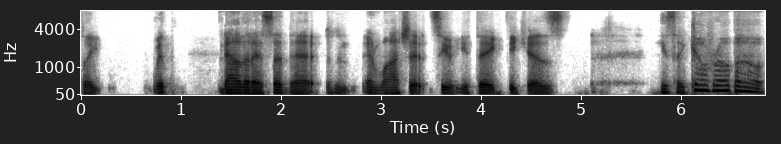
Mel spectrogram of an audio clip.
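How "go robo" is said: very high, rapid, tossed-off throwaway quip. Quoting a movie character who pops in, imitating a line said really fast. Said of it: "he says it really fast".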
